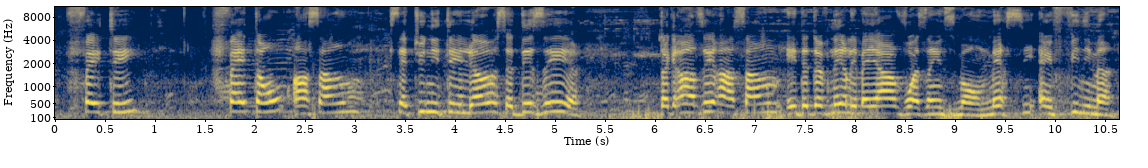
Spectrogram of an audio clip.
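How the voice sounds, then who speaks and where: A woman's voice: fairly high pitch, a bit bright. Earnest Quebec woman giving a noisy outdoor speech. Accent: Quebec French. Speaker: guest speaker at a public celebration. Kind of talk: public speech to a crowd. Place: outdoor event at an old port. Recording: noisy outdoor public event.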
